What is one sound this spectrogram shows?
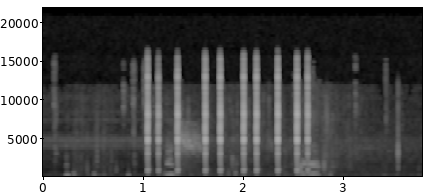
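Footsteps crunch on gravel outdoors.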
